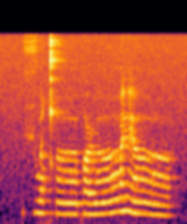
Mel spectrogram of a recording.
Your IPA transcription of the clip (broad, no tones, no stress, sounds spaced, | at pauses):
ç u l qʰ ɑ̃ː qʷ æ ɭ ɑ̃ː lʲ ɑ̃ː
